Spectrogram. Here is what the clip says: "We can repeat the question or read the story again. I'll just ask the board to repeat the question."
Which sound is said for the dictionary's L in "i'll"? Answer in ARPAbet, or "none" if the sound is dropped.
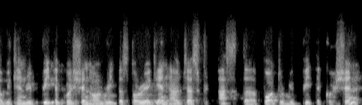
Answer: L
